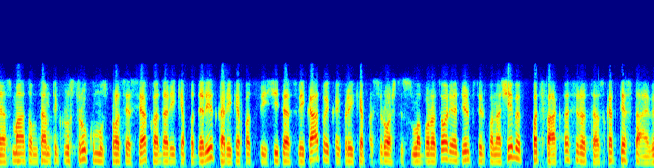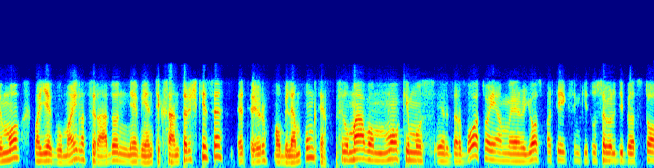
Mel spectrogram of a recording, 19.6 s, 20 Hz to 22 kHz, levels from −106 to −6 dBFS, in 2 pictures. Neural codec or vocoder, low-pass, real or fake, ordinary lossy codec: codec, 16 kHz in and 24 kHz out, 1 kbps, XY-Tokenizer; 5.4 kHz; fake; AAC, 48 kbps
